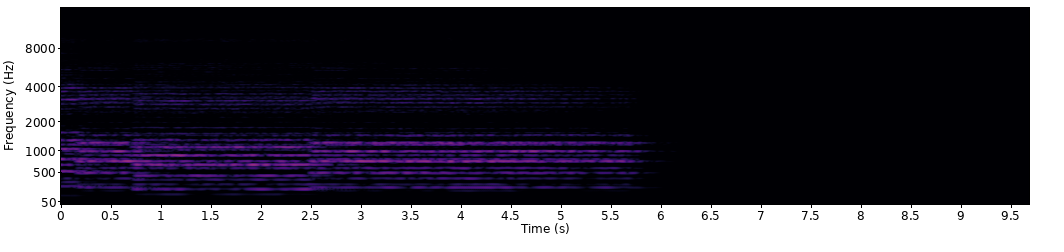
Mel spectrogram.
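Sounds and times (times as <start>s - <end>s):
tenor singing a Mass Sanctus: 0.0s - 5.8s.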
